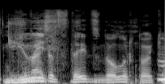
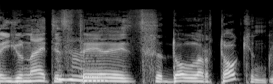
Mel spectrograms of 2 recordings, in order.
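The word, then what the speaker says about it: USDT: 287 United States доллар токен. – Молодец. Да. Мужчина сразу скрылся, теперь его разыскивает полиция. – Это United States доллар токен? – Да. – Это вот так читается.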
